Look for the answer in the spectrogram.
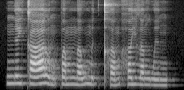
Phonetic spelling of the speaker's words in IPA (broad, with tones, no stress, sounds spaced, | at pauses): ŋ e˧ j k aː˨˥ l ʊ˨˩ ŋ p ɐ˨˧ m n̪ ɐ˨˥ w m ɪ˨ k̚ t̪ʰ ɐ˨˥ m h ɐ˥ j l ɐ˧ ŋ w ɪ˨ ŋ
